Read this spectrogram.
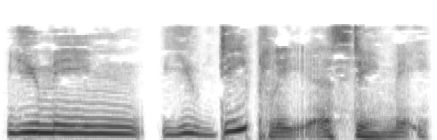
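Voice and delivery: hammed-up breathless admirer; mock wonder. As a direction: ask it with drawn-out, playful astonishment. Mock-formal teasing of lover.

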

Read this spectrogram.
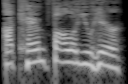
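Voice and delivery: high, distressed pleading voice; crying. A narrator's reading. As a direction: plead with your mother, pitched high. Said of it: "she cried".

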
